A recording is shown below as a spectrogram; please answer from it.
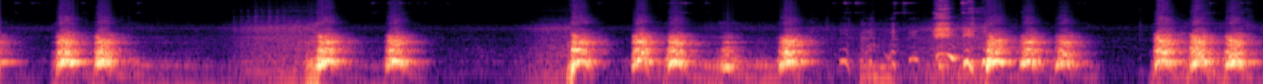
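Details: Indoors, a female Great Dane keeps barking at a new Roomba vacuum; strong rough barks arrive singly and in rapid bursts with brief gaps, a faint whining hum from the vacuum underneath.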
